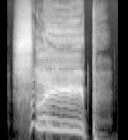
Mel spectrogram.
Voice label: sleep, Mage Voice; Mage Voice Pack

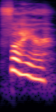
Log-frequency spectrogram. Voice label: "fire", RPG Voice; RPG Voice Starter Pack

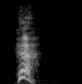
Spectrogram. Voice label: light attack, Mage Voice; Mage Voice Pack

